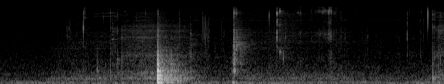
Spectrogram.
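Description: Water trickling faintly from a glass bottle into a small sample vial. About a second and a half in there is a single sharp knock as the glass bottle is set down on the table, followed by a few light clicks from the vial being handled.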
